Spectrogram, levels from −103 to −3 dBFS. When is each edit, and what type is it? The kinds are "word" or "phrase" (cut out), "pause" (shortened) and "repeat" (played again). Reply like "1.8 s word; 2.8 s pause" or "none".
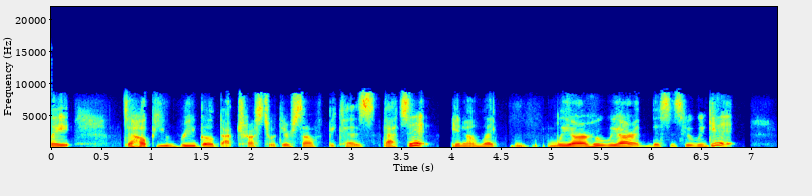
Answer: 3.3 s pause

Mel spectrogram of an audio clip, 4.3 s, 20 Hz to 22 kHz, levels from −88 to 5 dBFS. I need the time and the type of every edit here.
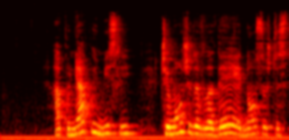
none

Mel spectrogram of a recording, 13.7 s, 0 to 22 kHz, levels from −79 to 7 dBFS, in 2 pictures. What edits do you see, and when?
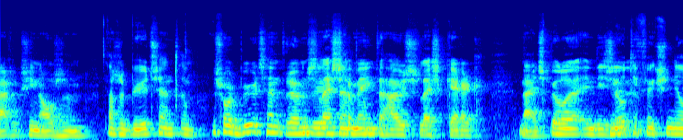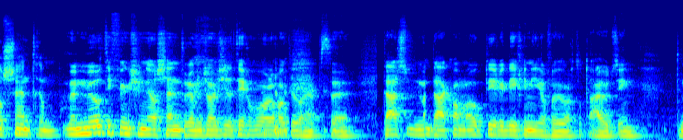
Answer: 1.0 s pause; 9.7 s word; 11.1 s word

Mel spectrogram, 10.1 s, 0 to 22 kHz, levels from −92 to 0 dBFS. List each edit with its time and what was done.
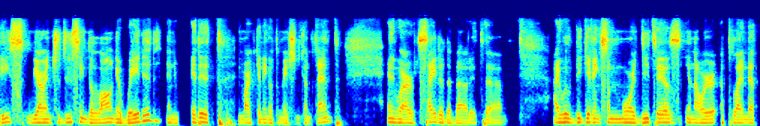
2.4 s word; 3.2 s word; 5.5 s word

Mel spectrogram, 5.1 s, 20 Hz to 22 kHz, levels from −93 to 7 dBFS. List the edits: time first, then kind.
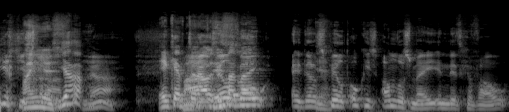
none

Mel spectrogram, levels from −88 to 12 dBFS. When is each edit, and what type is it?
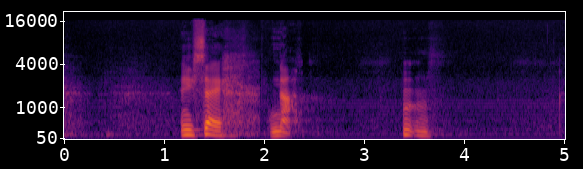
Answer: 2.0 s pause

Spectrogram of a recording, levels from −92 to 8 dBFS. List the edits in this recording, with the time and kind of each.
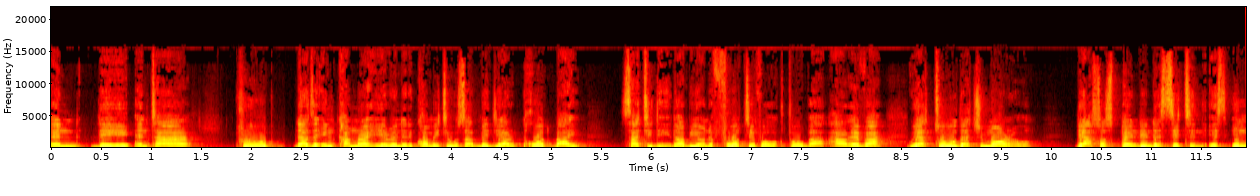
2.3 s pause; 8.6 s word

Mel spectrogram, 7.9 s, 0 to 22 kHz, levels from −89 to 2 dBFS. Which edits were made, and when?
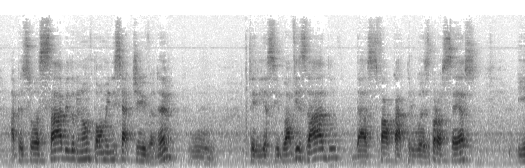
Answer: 1.1 s word; 3.7 s word; 6.4 s word

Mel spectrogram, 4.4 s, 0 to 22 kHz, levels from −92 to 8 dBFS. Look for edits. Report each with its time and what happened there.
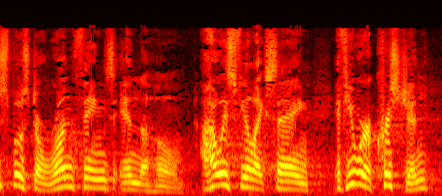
1.9 s pause

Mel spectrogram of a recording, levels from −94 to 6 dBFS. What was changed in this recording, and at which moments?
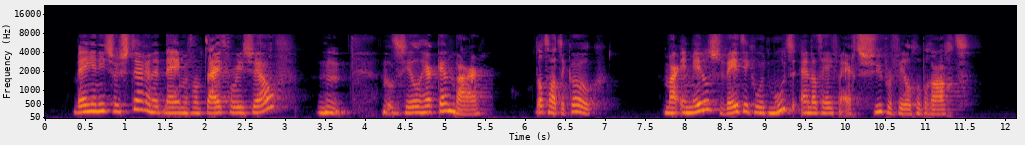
none

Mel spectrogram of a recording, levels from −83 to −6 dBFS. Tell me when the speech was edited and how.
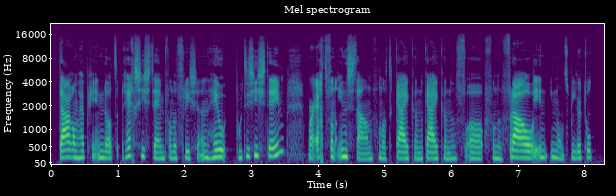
2.8 s word; 4.3 s word; 5.6 s repeat; 6.5 s phrase; 7.2 s phrase

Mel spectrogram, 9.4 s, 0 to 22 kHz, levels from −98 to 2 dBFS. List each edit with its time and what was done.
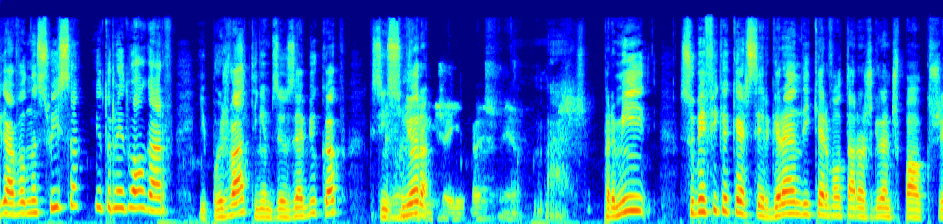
none

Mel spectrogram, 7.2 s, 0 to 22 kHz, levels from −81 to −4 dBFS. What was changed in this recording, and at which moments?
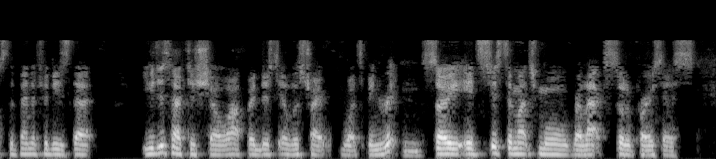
1.3 s word; 3.3 s word

